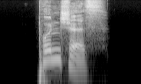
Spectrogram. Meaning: genitive singular of Punsch
- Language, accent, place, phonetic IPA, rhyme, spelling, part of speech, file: German, Germany, Berlin, [ˈpʊnʃəs], -ʊnʃəs, Punsches, noun, De-Punsches.ogg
